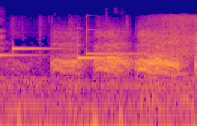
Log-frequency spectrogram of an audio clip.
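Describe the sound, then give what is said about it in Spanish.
A crow in a zombie video game caws in a series of harsh, drawn-out, loud calls, with thin tonal ringing notes layered over them and no voices. “Seguimos para abajo para protegernos del cuervo y agarramos otra luz también.”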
